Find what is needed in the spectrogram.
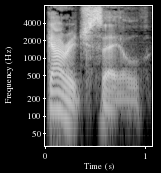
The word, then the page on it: garage sale: British English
